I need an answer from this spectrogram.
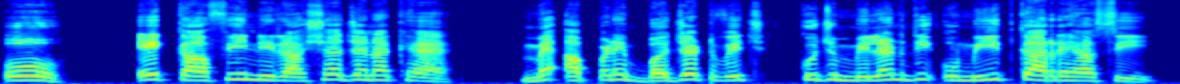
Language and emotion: Punjabi, disgusted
